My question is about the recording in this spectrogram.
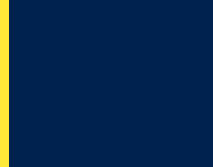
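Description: Digital silence: the sound track cuts off abruptly at the very start and nothing follows.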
